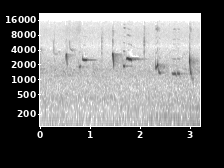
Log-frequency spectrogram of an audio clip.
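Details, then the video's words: In June 2018 in Matsalu National Park, Estonia, a thrush nightingale sings short phrases of sharp chirps and clear sustained whistles near two to three kilohertz, with brief pauses between notes; quiet background otherwise. "Thrush nightingale / Luscnia luscinia / Ööbik"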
